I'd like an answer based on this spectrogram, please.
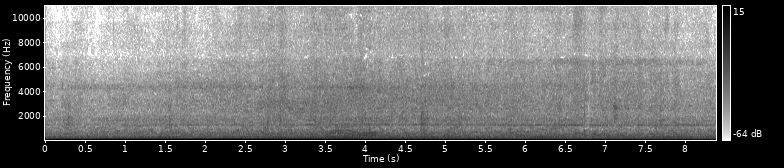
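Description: A car driving past on a city street: its engine and tyre noise rise to a peak about two seconds in, then slowly fade.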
